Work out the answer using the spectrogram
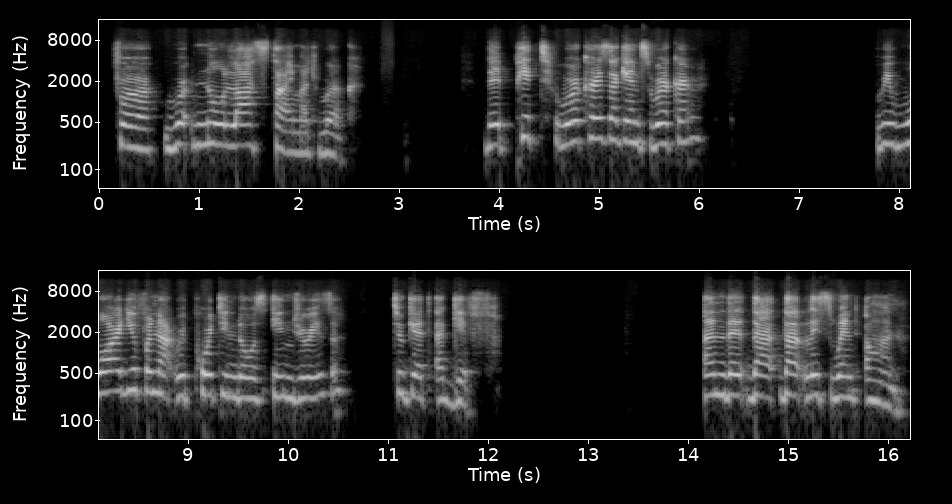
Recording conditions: video call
